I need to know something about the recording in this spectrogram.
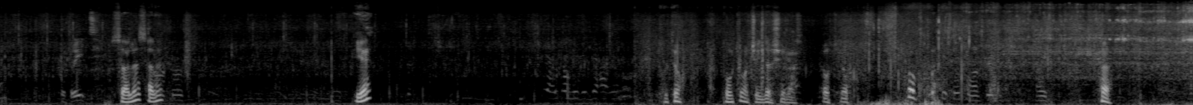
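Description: A man talks nearby outdoors.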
